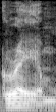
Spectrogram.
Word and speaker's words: Graham: did you hear that he pronounces the H slightly he pronounces it the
